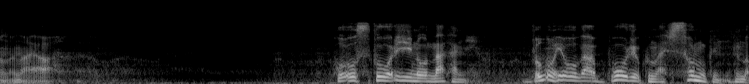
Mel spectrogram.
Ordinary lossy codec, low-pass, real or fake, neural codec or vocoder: Opus, 24 kbps; 7.2 kHz; fake; autoencoder, 22.05 kHz, a latent of 192 numbers a frame, VITS, trained on many speakers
